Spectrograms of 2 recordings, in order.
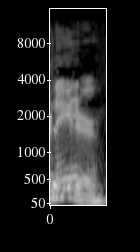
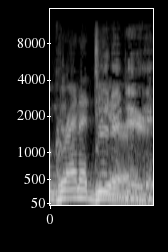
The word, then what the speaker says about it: Grenadier: What's the Grenader. name? Grenader? No, Grenadier. Grenadier? It's like Spanish for grenade thrower.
